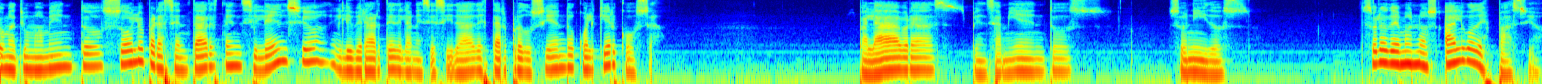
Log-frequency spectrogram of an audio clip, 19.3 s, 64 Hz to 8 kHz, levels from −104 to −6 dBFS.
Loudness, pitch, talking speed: -28 LUFS, 135 Hz, 80 wpm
